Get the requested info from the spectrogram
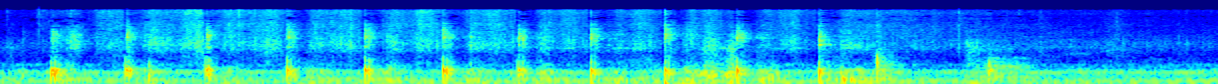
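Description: Shredded vegetables stir-frying in a wok over a gas burner. The wok is tossed with a rhythmic metal knocking about two and a half times a second, over sizzling oil and a steady hum from the range. The knocking stops about four and a half seconds in.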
